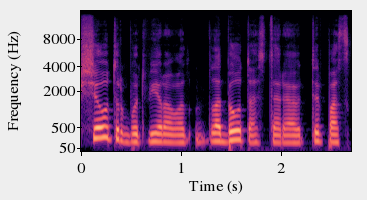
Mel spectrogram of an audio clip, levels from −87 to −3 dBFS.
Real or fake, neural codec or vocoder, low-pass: fake; autoencoder, 48 kHz, 128 numbers a frame, DAC-VAE, trained on Japanese speech; 14.4 kHz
